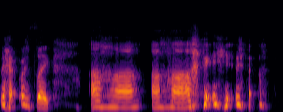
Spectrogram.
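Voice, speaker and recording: With an American accent, this is an unremarkable speaking voice with lively intonation, set against a quiet background. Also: woman. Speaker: podcast host. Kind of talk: casual interview chat.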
